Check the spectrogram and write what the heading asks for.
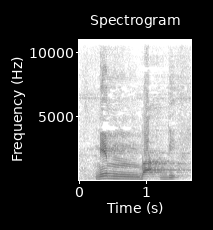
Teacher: menukar bunyi n menjadi Bunyi M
